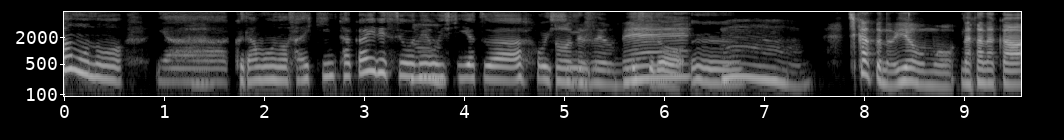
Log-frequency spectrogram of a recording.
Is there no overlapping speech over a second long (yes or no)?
no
